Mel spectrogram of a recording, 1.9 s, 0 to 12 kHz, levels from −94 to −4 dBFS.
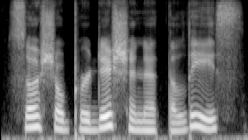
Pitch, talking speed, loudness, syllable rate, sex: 195 Hz, 160 wpm, -17 LUFS, 4.6 syllables/s, female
